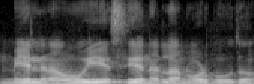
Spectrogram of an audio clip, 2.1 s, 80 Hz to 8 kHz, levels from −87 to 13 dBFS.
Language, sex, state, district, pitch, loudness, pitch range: Kannada, male, Karnataka, Shimoga, 120 Hz, -15 LUFS, 115-135 Hz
